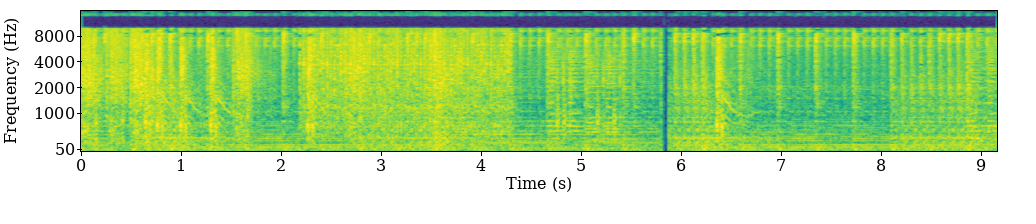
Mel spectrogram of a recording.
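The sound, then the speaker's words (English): Soldiers gun down a man during an invasion, with dense, continuous automatic gunfire and rapid bursts that barely let up. There is one brief gap just before the shooting resumes at full strength. “My men will gun him down. There! Shoot him!”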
